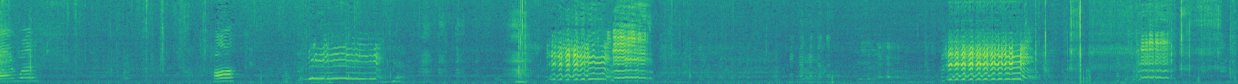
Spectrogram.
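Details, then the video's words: Several goat bleats in bursts, some steady and nasal, others quavering and stacked with bright harmonics, the loudest near twelve seconds, separated by quiet stretches of low background hum. "Goats make the strangest sounds!"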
